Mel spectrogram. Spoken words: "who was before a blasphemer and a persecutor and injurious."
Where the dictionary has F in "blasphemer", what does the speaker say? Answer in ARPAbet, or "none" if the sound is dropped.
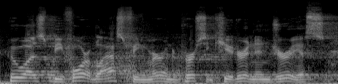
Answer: F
